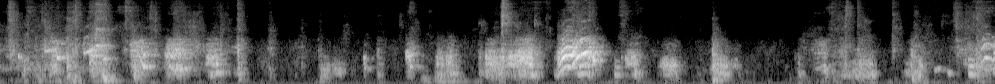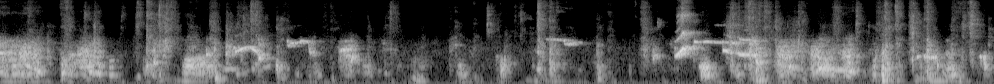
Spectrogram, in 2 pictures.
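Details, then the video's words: Siberian Husky puppies giving a dense run of short yips, whines and squeals in bursts with brief pauses, several voices overlapping, a few rising whistled whines near the end. "siberian husky puppies"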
